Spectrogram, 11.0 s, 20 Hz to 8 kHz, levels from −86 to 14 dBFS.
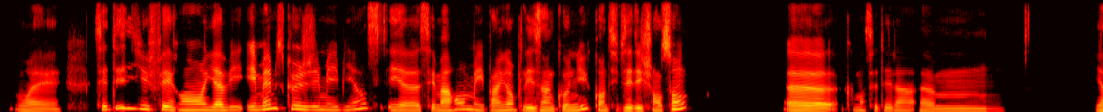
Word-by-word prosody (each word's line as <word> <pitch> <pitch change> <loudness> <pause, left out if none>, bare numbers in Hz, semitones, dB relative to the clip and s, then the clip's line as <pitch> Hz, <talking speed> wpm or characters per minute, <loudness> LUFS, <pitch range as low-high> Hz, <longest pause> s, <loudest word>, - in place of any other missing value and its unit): Ouais, 155 - -4 0.3
c'était 295 +9 -1
différent. 235 -9 +1
Il 210 - -1
y - - +2
avait 200 +1 +3
et 220 - +2
même 270 +8 +3
ce 315 - -6
que 265 -3 +1
j'aimais 225 -2 -2
bien, 225 +8 -5
c'est, 200 - -3 0.2
heu, - - -1
c'est 190 - -3
marrant, 190 +6 +3
mais, 210 -6 -3
par 185 - -1
exemple, 205 +2 -1
Les 185 -1 +3
Inconnus 185 - -1
quand 190 - -2
ils 190 - -12
faisaient 190 - +4
des 175 - +4
chansons, 205 - +4 1.0
heu, 175 -2 +6 0.2
comment 195 -1 -9
c'était 190 0 -6
là? 185 0 -4
Hem, 160 -1 -6 0.9
il - - -1
195 Hz, 175 wpm, -25 LUFS, 180-225 Hz, 1.0 s, heu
